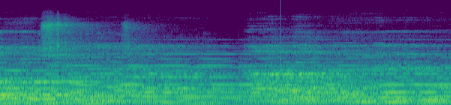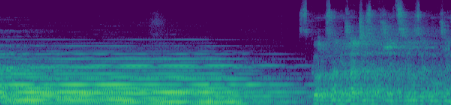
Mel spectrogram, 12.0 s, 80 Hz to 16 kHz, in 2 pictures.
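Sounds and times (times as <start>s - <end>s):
church organ chords: 0.0s - 12.0s
hymn singing: 0.0s - 12.0s.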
